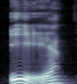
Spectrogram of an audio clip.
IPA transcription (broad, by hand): eː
